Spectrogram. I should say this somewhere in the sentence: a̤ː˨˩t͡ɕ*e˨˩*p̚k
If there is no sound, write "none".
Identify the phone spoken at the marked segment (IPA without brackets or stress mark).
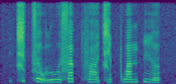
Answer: e˨˩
